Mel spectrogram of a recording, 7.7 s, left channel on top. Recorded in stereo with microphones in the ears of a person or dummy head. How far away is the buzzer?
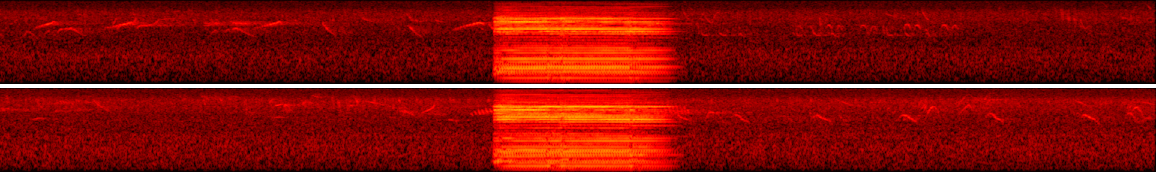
About 2.5 m.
